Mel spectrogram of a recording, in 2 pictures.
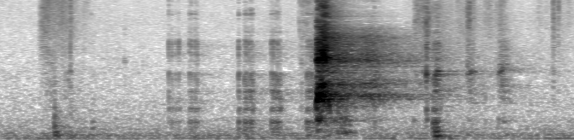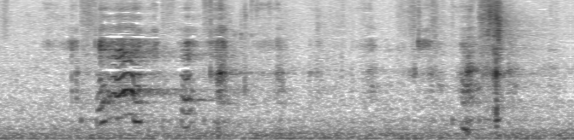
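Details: Norfolk Terrier winning a coffee cup. One loud, sharp bark-like burst, then softer whining yips and scattered quiet rustles and taps in a calm setting.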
